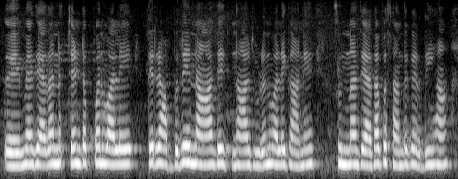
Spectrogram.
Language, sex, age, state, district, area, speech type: Punjabi, female, 45-60, Punjab, Jalandhar, urban, spontaneous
